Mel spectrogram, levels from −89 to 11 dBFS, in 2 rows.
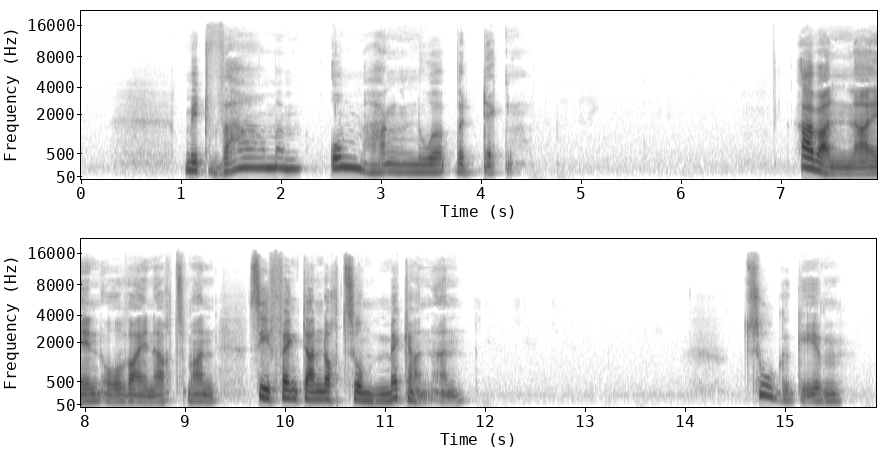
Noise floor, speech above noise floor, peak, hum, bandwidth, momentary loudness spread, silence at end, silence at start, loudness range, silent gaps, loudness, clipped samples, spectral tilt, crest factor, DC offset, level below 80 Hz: -71 dBFS; 46 dB; 0 dBFS; none; 16.5 kHz; 15 LU; 0.35 s; 1.05 s; 13 LU; none; -25 LUFS; under 0.1%; -5 dB/octave; 26 dB; under 0.1%; -76 dBFS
